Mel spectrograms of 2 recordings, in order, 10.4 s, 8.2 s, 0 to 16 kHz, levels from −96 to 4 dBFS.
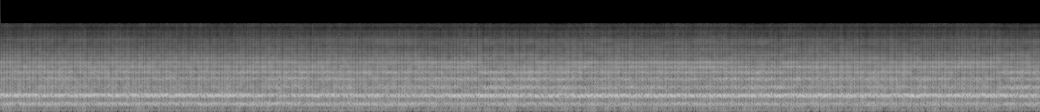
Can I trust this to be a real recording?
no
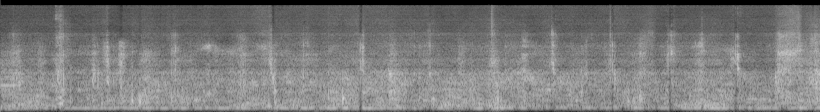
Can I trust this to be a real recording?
no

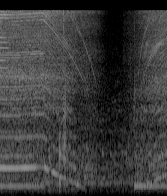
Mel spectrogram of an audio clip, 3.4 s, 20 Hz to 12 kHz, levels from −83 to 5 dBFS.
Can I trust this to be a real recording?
yes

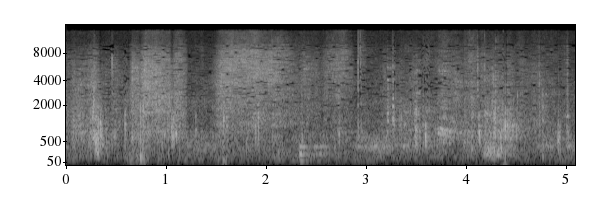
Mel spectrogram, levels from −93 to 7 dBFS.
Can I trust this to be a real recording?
yes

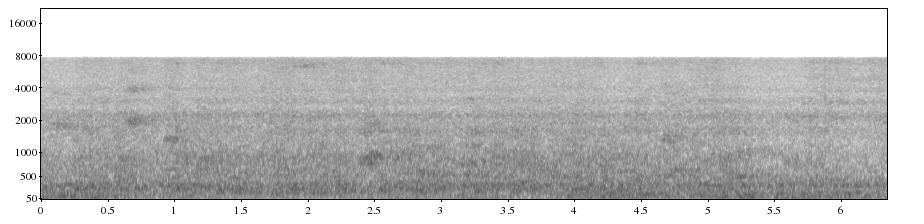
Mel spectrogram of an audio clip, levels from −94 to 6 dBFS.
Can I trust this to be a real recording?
no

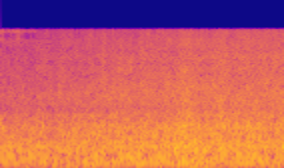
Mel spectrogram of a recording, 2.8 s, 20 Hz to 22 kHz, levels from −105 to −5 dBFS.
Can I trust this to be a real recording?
no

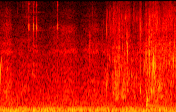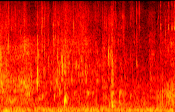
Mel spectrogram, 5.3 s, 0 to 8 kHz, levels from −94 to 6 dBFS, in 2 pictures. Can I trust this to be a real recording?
yes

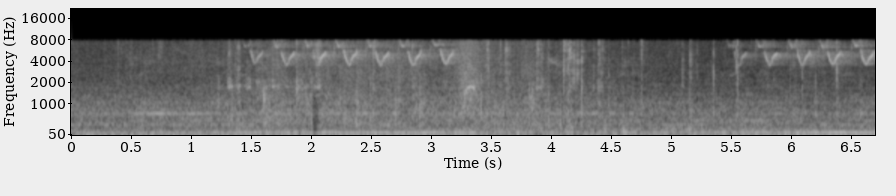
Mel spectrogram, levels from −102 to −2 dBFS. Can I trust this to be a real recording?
no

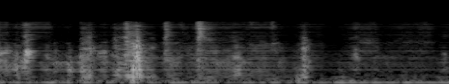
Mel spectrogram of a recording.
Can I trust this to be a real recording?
no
